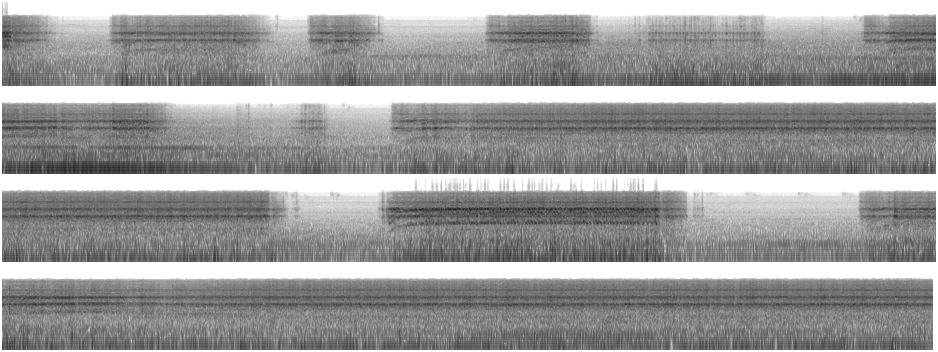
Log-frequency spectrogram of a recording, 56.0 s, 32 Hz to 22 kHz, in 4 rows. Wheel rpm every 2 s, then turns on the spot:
50, 120, 40, 20, 60, 10, 50, 160, 40, 10, 130, 160, 160, 160, 160, 160, 40, 140, 160, 20, 40, 160, 160, 160, 160, 160, 160, 160.
8-12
